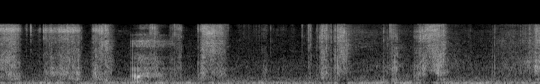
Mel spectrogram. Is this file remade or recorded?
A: recorded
